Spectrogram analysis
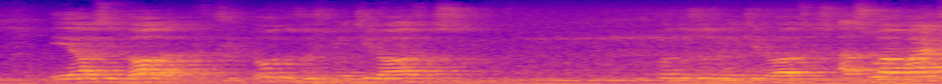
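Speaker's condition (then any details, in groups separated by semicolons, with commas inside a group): No condition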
